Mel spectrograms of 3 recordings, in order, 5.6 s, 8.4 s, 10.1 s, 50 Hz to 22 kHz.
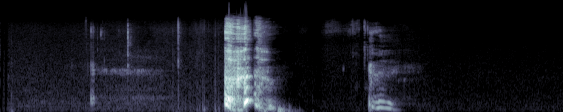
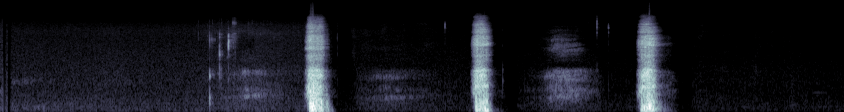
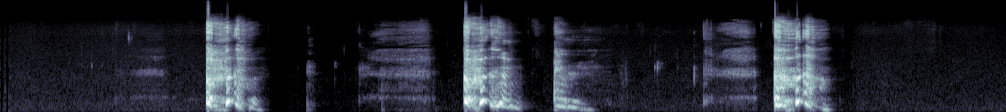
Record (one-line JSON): {"cough_length": "5.6 s", "cough_amplitude": 31736, "cough_signal_mean_std_ratio": 0.16, "exhalation_length": "8.4 s", "exhalation_amplitude": 32768, "exhalation_signal_mean_std_ratio": 0.17, "three_cough_length": "10.1 s", "three_cough_amplitude": 32767, "three_cough_signal_mean_std_ratio": 0.23, "survey_phase": "beta (2021-08-13 to 2022-03-07)", "age": "18-44", "gender": "Female", "wearing_mask": "No", "symptom_cough_any": true, "symptom_runny_or_blocked_nose": true, "symptom_sore_throat": true, "symptom_fatigue": true, "symptom_headache": true, "symptom_other": true, "symptom_onset": "3 days", "smoker_status": "Ex-smoker", "respiratory_condition_asthma": false, "respiratory_condition_other": false, "recruitment_source": "Test and Trace", "submission_delay": "2 days", "covid_test_result": "Positive", "covid_test_method": "RT-qPCR", "covid_ct_value": 22.7, "covid_ct_gene": "ORF1ab gene"}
